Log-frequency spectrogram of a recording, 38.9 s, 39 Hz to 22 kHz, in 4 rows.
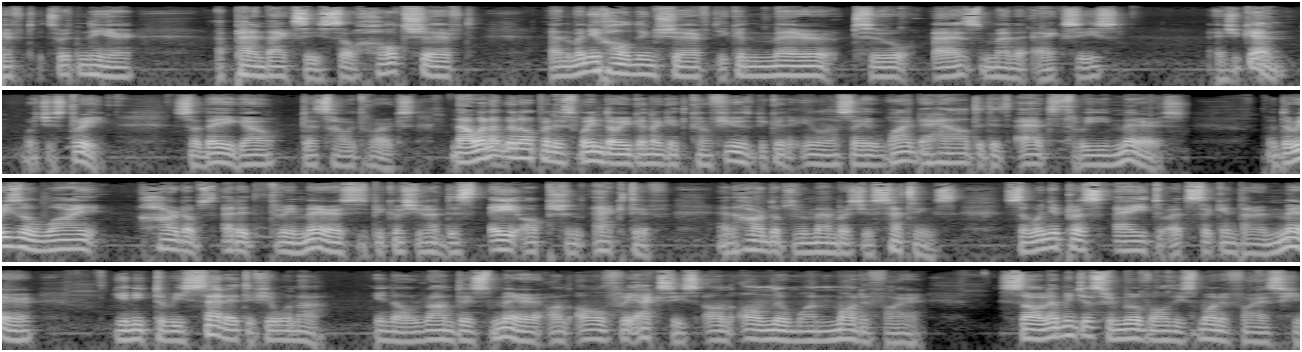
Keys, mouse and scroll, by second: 5.7 shift+click, 6.6 shift+click, 7.1-8.8 typing, 7.7 shift+click, 8.5-9.5 middle drag, 10.5 right click, 11.1-12.5 middle drag, 13.2 ctrl+`, 13.2 click, 37.4 click, 37.7 click, 37.9 click, 38.5 right click.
